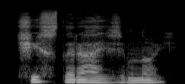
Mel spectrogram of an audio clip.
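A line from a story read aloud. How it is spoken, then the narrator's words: Sighing. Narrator (Russian): вздохнула Карла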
